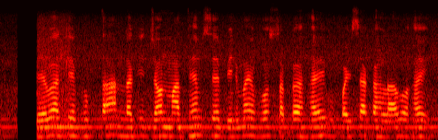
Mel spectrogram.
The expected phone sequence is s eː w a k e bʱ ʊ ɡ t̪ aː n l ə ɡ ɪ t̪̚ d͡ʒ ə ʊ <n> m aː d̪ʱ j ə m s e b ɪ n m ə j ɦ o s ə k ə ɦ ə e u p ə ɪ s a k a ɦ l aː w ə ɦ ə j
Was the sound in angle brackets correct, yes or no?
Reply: yes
